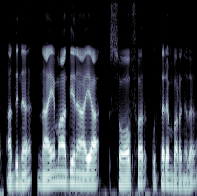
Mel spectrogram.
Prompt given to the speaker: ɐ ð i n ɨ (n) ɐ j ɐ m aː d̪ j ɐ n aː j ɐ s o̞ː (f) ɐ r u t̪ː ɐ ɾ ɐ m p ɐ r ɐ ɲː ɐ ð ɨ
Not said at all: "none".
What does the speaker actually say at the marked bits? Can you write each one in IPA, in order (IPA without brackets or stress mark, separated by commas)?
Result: n, f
